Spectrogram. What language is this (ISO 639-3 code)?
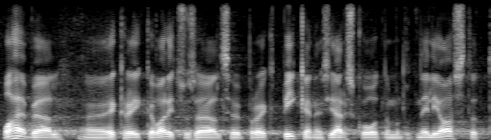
est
